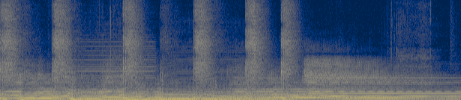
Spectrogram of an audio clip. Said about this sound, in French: donc ce petit jingle que vous venez d'entendre, c'est toujours euh, Jazzar.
